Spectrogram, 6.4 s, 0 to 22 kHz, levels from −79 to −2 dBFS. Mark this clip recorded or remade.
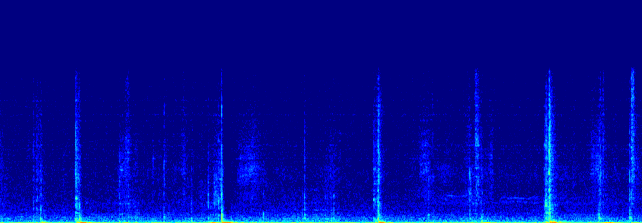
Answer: remade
